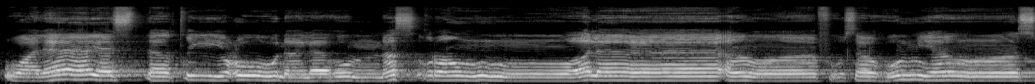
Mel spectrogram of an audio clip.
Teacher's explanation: ینصرون نون میں اخفا ہو رہا ہے، صاد حروف مستعلیہ میں سے پر پڑھیں گے، اور را کو بھی پر پڑھیں گے پیش ہے، اور وقفے کی صورت میں مد عارض وقفی ہوگا، تو اس طرح سے پڑھیں گے.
